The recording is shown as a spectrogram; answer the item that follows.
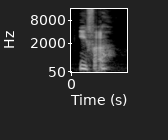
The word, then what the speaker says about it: Aoife: And I can say that because I am of Irish descent, because holy crap, Siobhan, like S-I-O-B-A-N? That's not right. I really like Aoife, but that's spelled like E-O-I-F-E or A-E-O-I-F-E, and you pronounce it Aoife.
